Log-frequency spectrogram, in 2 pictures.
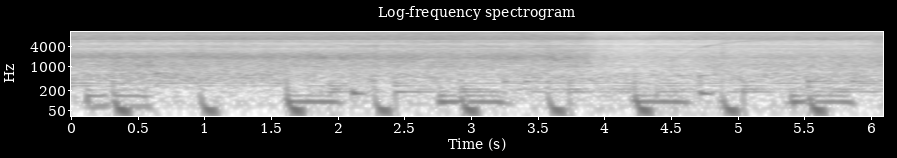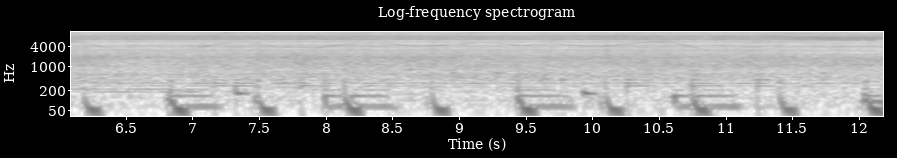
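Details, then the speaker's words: Dental handpiece polishing a Class I occlusal composite restoration on the upper left first molar (tooth 14) with a football-shaped Arkansas white stone: high-pitched whine with wavering pitch over background music. "The next one is I'm gonna polish with the Arkansas white stone. Same football shape."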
